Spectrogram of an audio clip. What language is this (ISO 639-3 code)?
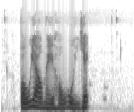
yue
